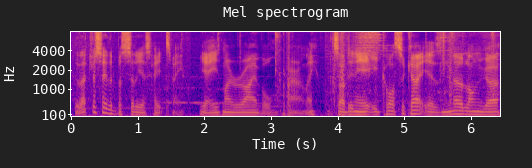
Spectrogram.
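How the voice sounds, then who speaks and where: Low-voiced man chatting over gameplay. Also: gravelly, noisy background. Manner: chatty, thinking aloud, quick swings between flat and excited. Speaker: gaming YouTuber. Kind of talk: casual game commentary.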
